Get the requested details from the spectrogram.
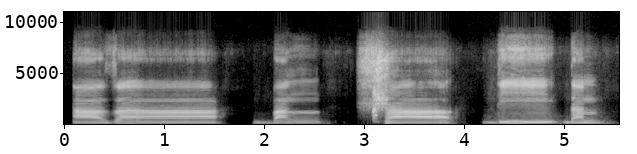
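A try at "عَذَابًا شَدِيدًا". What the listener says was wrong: গুন্নাতে কিন্তু সময় উম, পাচ্ছে না। গুন্নাটাকে দীর্ঘ করতে হবে। আযা বাং শাদীদান।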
